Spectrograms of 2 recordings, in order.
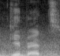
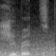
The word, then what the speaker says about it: gibbet: of a metal cage not to be pronounced a gibbet some people do but it's definitely a gibit let me show you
